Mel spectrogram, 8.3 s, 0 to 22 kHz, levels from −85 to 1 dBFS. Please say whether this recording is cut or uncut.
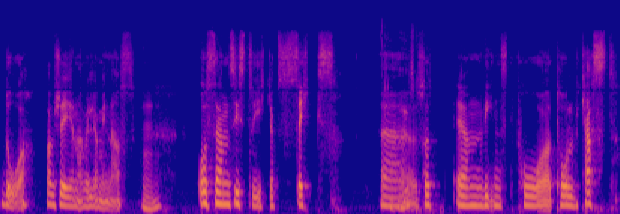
cut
